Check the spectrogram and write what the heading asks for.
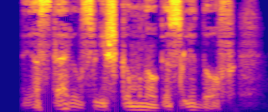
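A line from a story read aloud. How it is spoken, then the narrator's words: Listless whisper, not accusing. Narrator (Russian): вяло прошептал, не в силах придать голосу обличительной интонации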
